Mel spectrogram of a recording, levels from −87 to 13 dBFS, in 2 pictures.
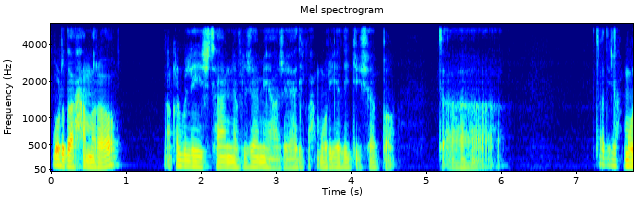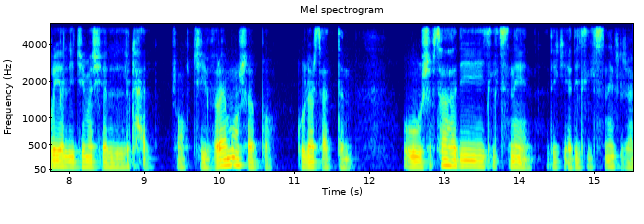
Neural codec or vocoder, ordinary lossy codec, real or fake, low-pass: none; none; real; 5.4 kHz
